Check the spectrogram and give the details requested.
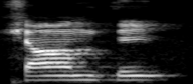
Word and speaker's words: शांति: और शंभु, शांति, वही तालव्य श, उसके ऊपर बिंदी और ती, तो शांति, शांति, वो न का उच्चारण कर देते हैं, उसको हम न बोलते हैं और शांति हो जाता है।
